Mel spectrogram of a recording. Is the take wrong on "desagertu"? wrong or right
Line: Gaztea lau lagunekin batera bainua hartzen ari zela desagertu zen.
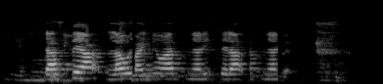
wrong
